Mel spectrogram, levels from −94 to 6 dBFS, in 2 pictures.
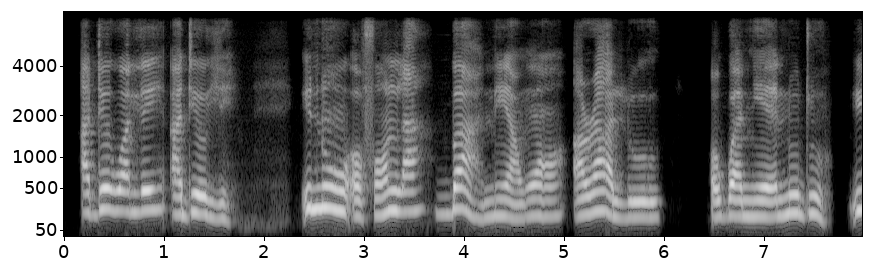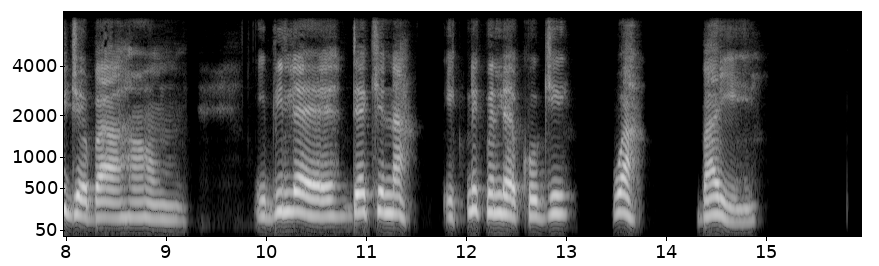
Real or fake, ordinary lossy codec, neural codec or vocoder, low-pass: fake; none; codec, 16 kHz, 0.8 kbps, ZipCodec; 7.2 kHz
